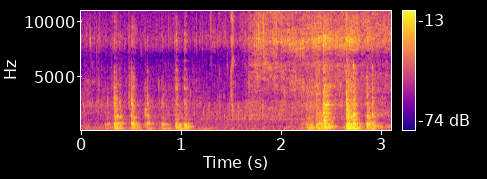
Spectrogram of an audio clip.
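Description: Minced beef keema dropped into a pan with tomatoes and frying: soft sizzling with a few short scraping stirs near the start, then a steadier hiss, all fairly quiet and close.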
